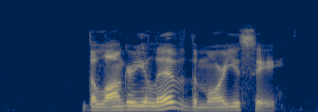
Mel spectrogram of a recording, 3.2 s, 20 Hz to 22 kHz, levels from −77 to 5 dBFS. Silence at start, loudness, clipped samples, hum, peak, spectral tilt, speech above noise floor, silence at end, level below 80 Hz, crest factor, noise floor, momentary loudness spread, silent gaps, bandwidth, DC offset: 0.9 s; -21 LUFS; under 0.1%; none; -2 dBFS; -4.5 dB/octave; 56 dB; 0.45 s; -64 dBFS; 20 dB; -77 dBFS; 9 LU; none; 8 kHz; under 0.1%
